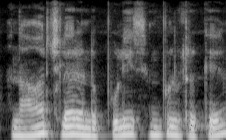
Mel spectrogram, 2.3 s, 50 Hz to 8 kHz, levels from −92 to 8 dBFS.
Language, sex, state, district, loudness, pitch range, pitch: Tamil, male, Tamil Nadu, Nilgiris, -14 LUFS, 115-130 Hz, 125 Hz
